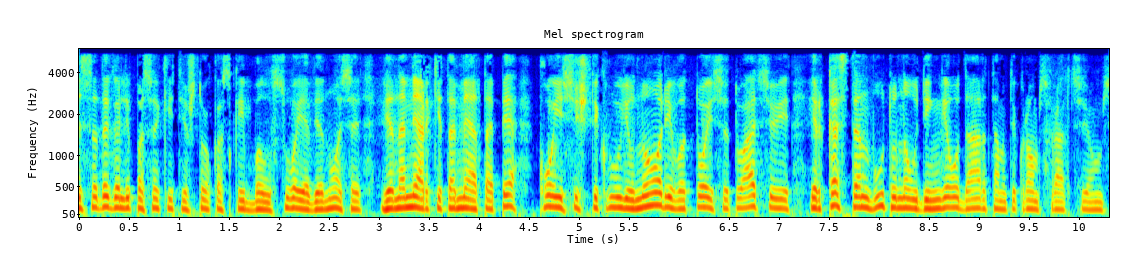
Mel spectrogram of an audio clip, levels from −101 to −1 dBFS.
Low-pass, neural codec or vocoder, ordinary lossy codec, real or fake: 5.4 kHz; codec, 16 kHz, 4 kbps, X-Codec, WavLM features, trained on Multilingual LibriSpeech; AAC, 32 kbps; fake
